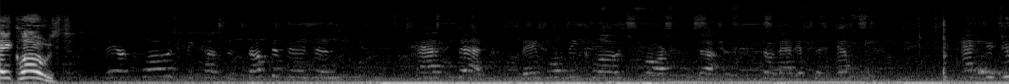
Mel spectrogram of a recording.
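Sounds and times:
car engine idling: 0:00.0 - 0:10.0
woman's voice outside: 0:01.0 - 0:10.0.

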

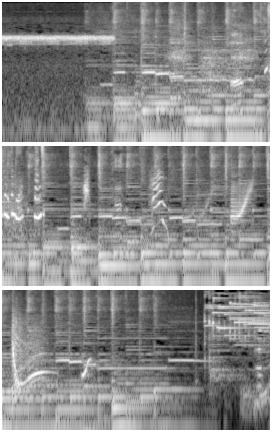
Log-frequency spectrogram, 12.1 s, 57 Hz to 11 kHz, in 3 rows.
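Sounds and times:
cartoon background music: 0:01.4 - 0:12.0.

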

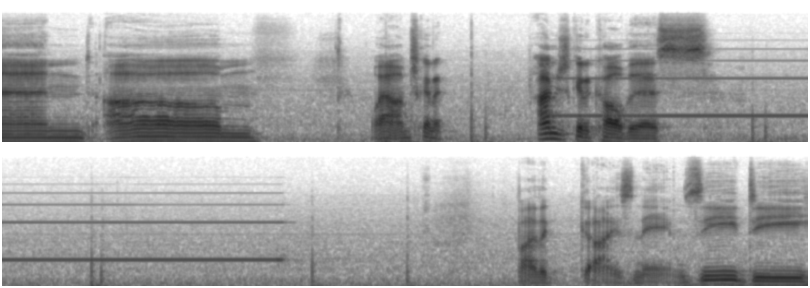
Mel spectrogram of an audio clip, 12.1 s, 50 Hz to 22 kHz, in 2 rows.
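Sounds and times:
electronic beep tone: 0:04.1 - 0:08.2.

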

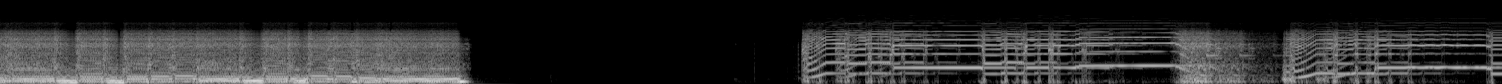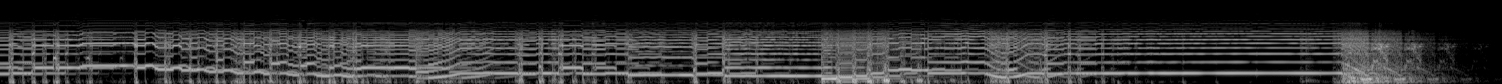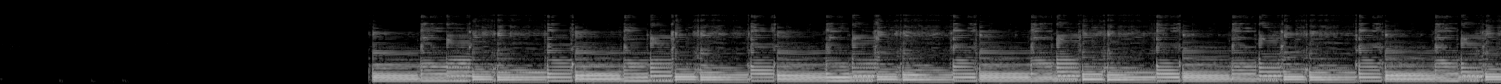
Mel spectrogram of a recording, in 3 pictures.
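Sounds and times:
distorted electric guitar solo: 0:00.0 - 0:04.8, 0:08.0 - 0:29.6, 0:33.8 - 0:45.0.

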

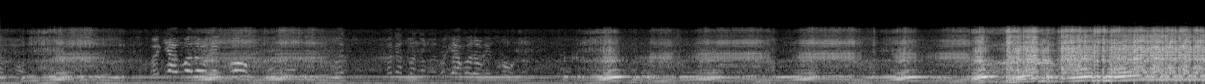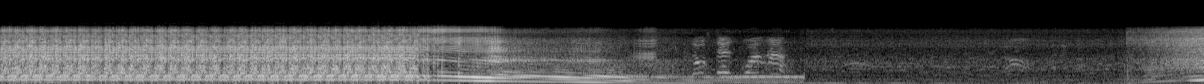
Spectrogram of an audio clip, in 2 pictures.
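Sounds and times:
car engine revving at exhaust: 0:00.0 - 0:20.2, 0:23.2 - 0:24.0.

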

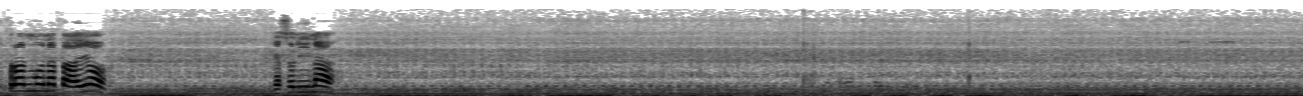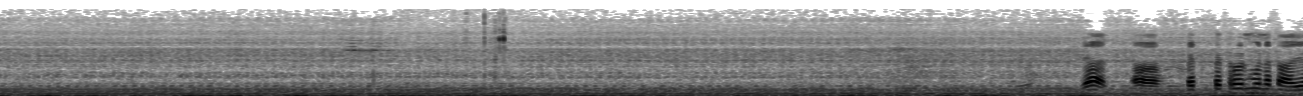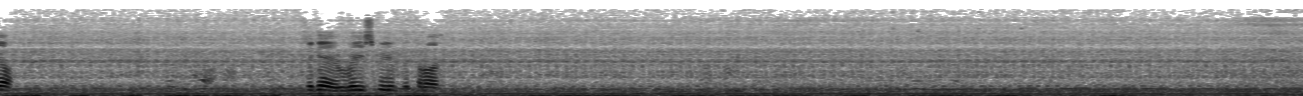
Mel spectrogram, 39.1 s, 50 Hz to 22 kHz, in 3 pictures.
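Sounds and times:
motorcycle engine idling: 0:00.0 - 0:39.0
people talking: 0:23.2 - 0:26.2, 0:27.7 - 0:28.4, 0:29.1 - 0:30.5.

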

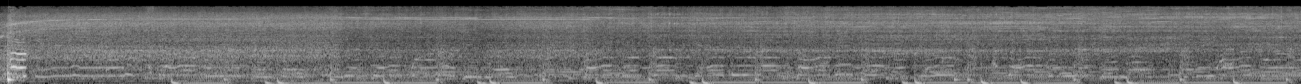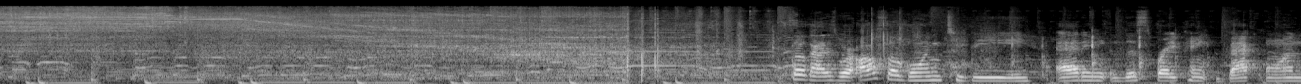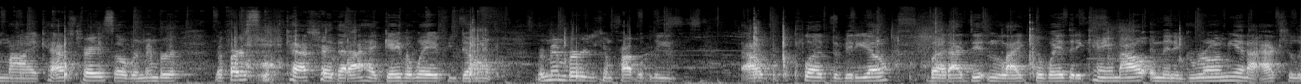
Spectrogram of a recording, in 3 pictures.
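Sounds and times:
table saw motor whine: 0:00.0 - 0:20.3
background music with bass beat: 0:00.0 - 0:21.5.

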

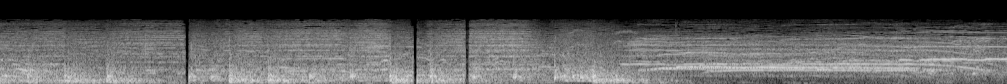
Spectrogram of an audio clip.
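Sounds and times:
crowd cheering: 0:02.9 - 0:10.0
long held shouts and whoops: 0:06.1 - 0:10.0.

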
